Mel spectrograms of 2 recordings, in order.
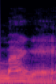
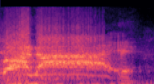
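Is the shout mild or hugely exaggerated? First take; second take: mild; exaggerated. First: It is called out in a mild way. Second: It is shouted with huge exaggerated energy.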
